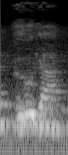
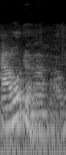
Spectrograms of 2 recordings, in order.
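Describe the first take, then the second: First: The word begins with a hard G sound. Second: The word begins with a breathy H-like sound.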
